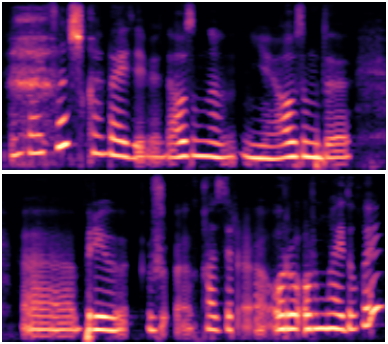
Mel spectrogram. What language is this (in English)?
Kazakh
